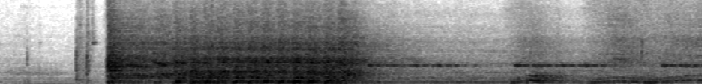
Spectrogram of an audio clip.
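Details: GMC Yukon Denali after replacing the engine computer with a salvage PCM: starter spins the engine steadily for about two seconds but it never fires; the replacement computer isn't yet programmed via security relearn.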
